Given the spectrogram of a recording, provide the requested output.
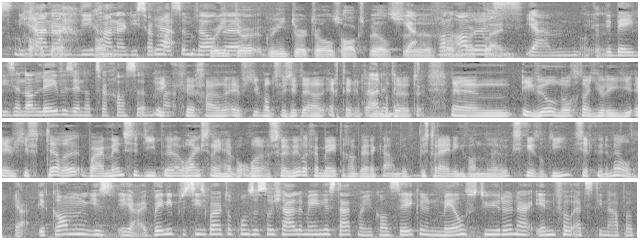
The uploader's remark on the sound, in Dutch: In het radioprogramma dat elke zaterdag middag live vanuit club Trocadero wordt uitgezonden.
